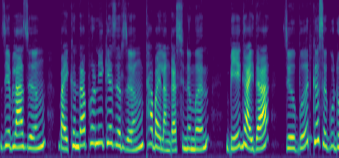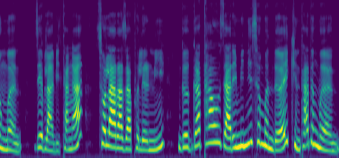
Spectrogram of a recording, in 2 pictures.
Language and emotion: Bodo, happy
